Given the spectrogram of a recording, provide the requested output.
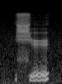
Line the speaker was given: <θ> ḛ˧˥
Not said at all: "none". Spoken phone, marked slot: ɕ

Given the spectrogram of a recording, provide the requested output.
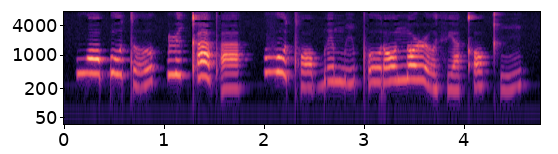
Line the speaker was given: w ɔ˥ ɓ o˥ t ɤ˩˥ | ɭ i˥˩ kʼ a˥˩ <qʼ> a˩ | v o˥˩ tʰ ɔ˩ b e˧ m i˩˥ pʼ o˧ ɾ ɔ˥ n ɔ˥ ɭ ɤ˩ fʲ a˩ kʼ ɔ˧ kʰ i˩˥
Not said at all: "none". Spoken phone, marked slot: pʼ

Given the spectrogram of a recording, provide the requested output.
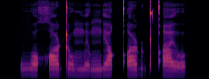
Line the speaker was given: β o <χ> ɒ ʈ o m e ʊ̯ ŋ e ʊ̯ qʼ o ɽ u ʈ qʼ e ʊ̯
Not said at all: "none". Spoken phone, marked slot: χ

